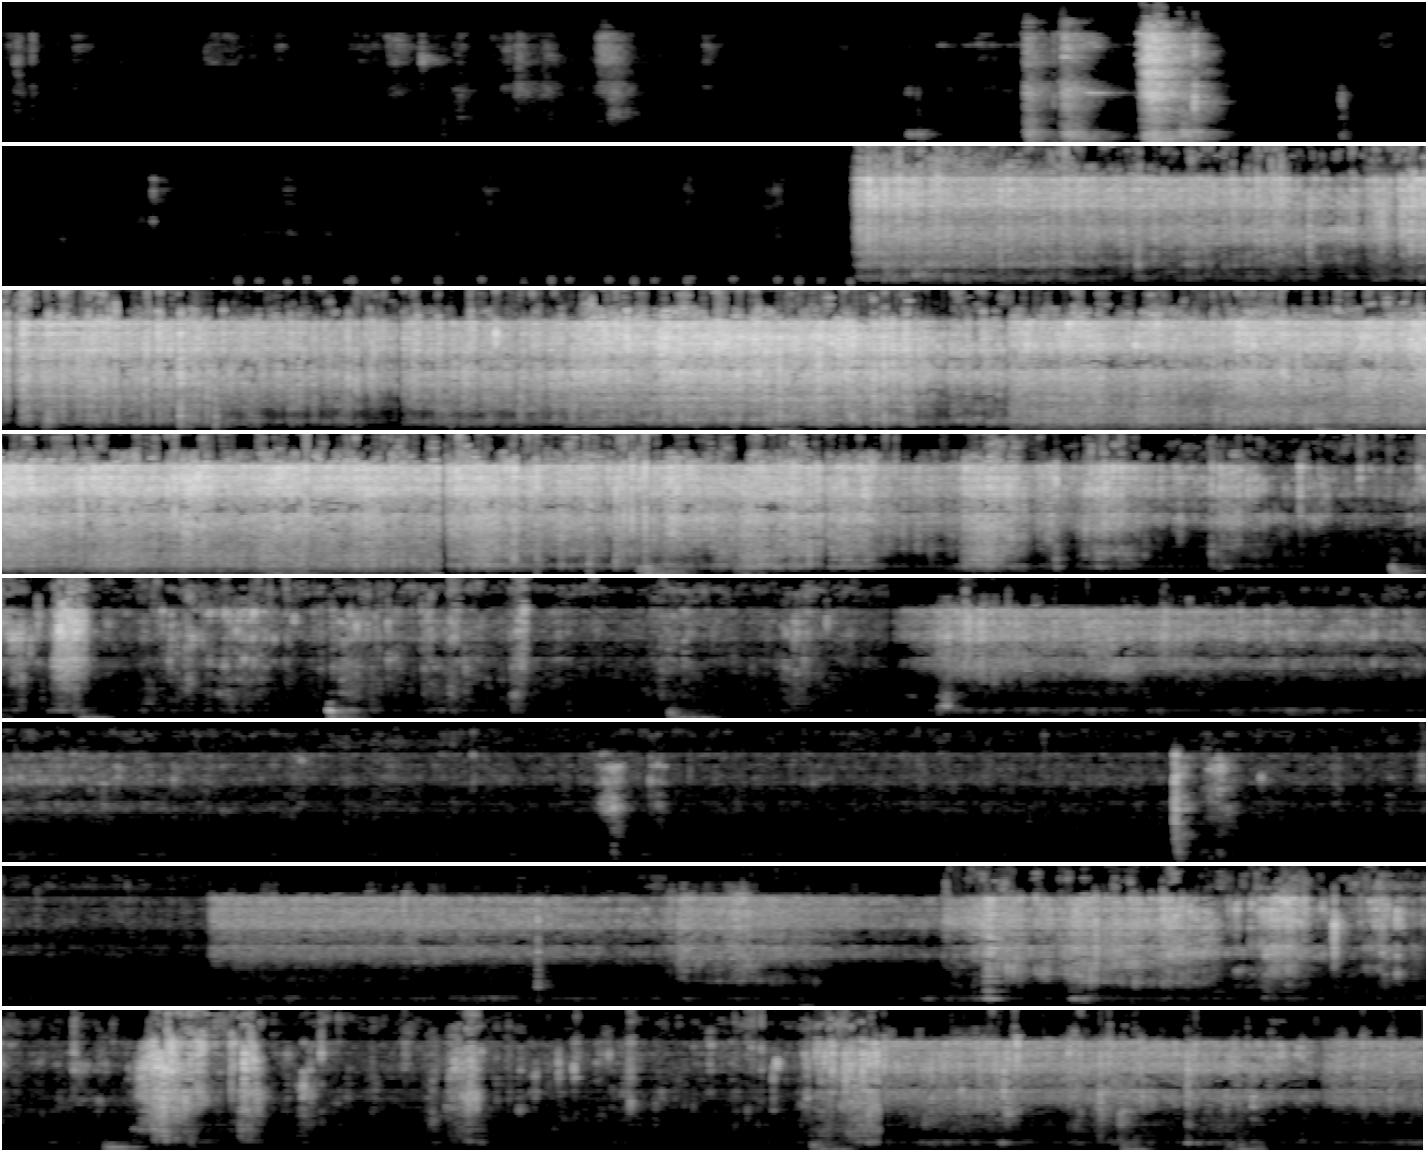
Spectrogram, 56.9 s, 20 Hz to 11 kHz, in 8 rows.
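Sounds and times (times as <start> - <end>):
pops and knocks: 8.2 - 11.4
food sizzling in hot oil: 11.4 - 56.9.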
